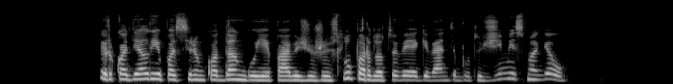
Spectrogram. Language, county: Lithuanian, Kaunas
